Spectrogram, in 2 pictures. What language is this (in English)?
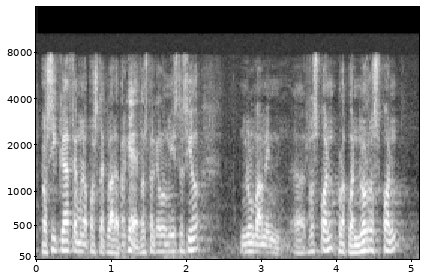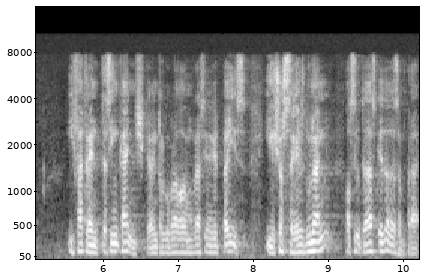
Catalan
